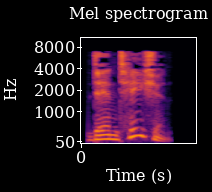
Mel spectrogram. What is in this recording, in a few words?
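"dentation", British English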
